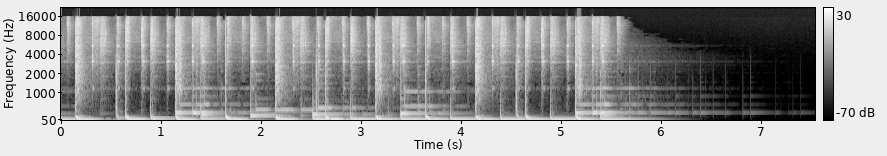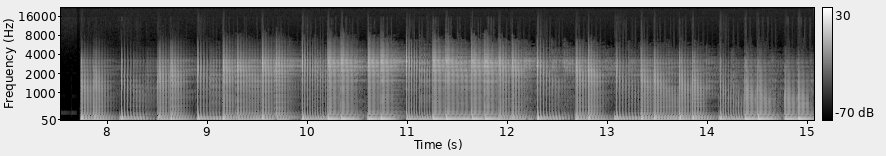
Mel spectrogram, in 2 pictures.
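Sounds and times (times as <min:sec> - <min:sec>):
synthesizer music with beat: 0:00.0 - 0:06.4
held tone: 0:01.2 - 0:04.4, 0:05.2 - 0:06.4.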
